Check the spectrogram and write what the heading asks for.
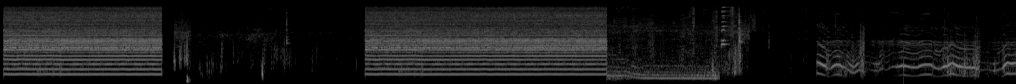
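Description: Gas engine of a Woodland Mills HM130MAX portable bandsaw sawmill running loud and steady at a high pitch while the band blade cuts a large log. The sound cuts off abruptly and returns twice. After about six seconds the pitch drops and runs lower, and near the end it wavers.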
